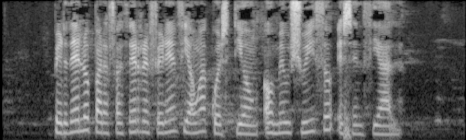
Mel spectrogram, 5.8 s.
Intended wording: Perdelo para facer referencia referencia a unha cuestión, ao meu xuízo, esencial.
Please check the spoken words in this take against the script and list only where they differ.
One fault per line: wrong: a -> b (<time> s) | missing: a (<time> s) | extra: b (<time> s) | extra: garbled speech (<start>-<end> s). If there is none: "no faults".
missing: referencia (2.4 s)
